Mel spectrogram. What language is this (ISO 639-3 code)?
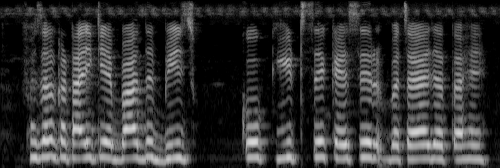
hin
